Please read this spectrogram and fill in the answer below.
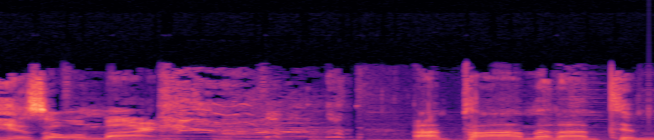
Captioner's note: laughs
